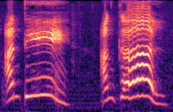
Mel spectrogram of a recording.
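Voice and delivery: high, loud calls; calling out. Acted. Niece at the gate, loudly calling for auntie and uncle. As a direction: shout each name to be heard inside.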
